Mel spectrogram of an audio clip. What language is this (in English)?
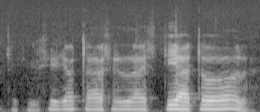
Finnish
